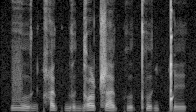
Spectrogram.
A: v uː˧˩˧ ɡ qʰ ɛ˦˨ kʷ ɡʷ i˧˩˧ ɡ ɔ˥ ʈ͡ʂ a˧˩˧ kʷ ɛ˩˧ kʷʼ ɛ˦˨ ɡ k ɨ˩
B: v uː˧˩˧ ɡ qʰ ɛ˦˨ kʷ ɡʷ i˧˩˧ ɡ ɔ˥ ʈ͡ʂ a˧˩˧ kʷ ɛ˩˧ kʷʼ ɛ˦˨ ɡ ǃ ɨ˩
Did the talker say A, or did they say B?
B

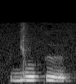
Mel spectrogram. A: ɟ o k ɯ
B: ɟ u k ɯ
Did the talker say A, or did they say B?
B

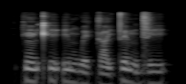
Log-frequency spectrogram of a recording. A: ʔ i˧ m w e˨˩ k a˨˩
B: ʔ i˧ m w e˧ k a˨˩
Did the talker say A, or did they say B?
A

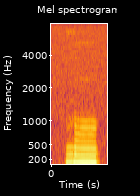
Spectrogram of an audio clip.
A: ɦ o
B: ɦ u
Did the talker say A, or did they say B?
B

